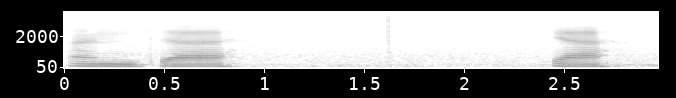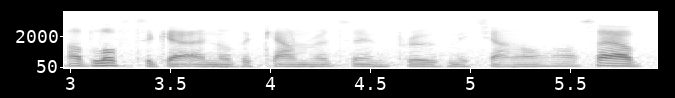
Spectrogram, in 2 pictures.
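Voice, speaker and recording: Fast-talking man rambling outdoors. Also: on the low side, level tone, a little hiss or hum. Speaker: bushcraft vlogger. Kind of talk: casual rambling chat to camera. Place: outdoors in a pine woodland. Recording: dull lo-fi outdoor recording, faint woodland ambience.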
